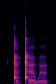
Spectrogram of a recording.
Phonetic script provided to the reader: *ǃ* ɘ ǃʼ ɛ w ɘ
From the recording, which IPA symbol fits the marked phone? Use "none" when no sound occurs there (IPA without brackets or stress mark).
ǃ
